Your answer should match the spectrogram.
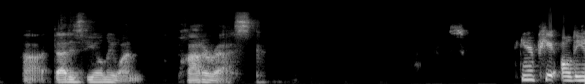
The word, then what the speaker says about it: plateresque: Are there any alternate pronunciations? That is the only one. Plateresque.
